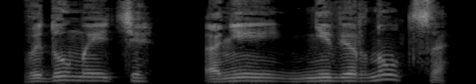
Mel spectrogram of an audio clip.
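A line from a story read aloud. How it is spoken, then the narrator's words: Stammering. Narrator (Russian): запинаясь, проговорила она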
